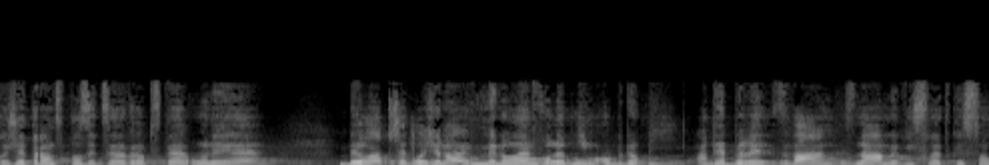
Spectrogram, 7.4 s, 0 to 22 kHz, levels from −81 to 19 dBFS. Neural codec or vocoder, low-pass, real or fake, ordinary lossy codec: codec, 44.1 kHz, 2.6 kbps, DAC; 14.4 kHz; fake; MP3, 48 kbps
